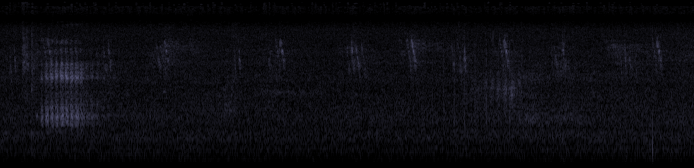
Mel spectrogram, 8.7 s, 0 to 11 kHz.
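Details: Japanese wrinkled frog under grass at dawn, 5:30 am on 16 June 2009, producing one brief trembling pulsed croak near the start, followed by quiet hiss with faint scattered ticks.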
